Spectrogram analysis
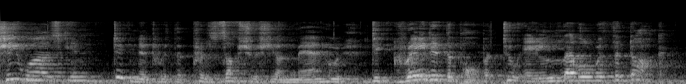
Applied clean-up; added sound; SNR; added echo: none; Fire; 13 dB; reverberation time 1.2 s.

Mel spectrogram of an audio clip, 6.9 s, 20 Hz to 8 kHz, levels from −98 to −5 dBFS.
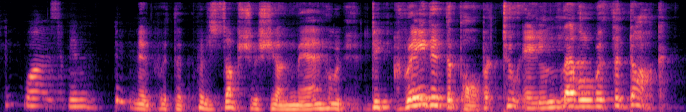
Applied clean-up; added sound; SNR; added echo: neural mask model DeepFilterNet 3.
